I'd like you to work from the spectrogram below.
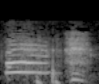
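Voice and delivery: a high, nervous little laugh; short high uneasy laugh. Acted. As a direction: laugh to cover the fear. Nervous laugh alone with cat.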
